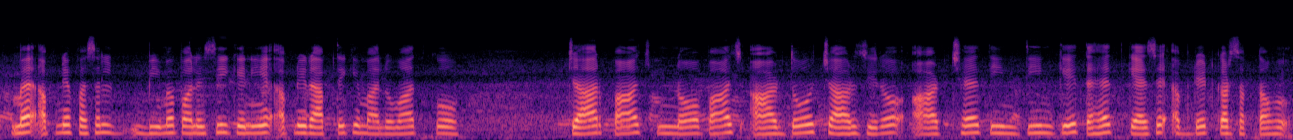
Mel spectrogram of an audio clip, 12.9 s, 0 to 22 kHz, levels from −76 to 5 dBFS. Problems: constant background noise, background conversations at intervals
